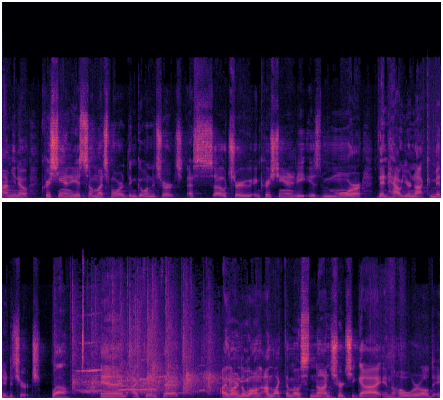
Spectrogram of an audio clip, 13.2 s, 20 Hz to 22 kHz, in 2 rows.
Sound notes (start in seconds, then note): 7.6 applause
